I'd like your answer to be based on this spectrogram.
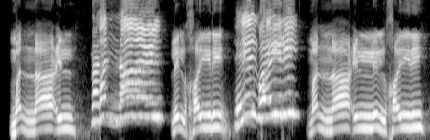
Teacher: عین کی ادا کی واضح ہونی چاہیے، ٹھیک ہے، حمزہ نہیں لگنا چاہیے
